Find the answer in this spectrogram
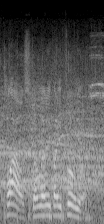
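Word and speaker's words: Claeys: night said uh is he spells his name C L A E Y S. He pronounces it Claus.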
